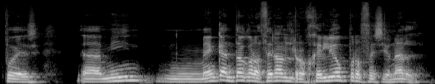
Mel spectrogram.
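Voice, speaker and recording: A man hosting a podcast, reading quick-fire questions to a guest in a friendly, casual way. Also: medium pitch, darkish tone. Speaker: podcast host.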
